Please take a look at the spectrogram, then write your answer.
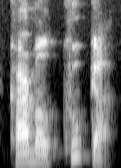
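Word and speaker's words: Karamell-Küche: when i'm there but i've been corrected uh a numerous times that the correct prince in the pronunciation of that establishment is carmel kuka oh yeah i i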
